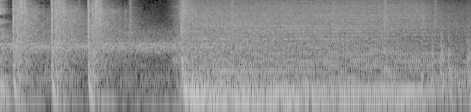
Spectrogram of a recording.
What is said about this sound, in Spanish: Bastaron tres disparos para que Olger cayera muerto sobre la silla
